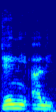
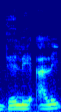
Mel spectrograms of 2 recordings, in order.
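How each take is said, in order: First: The first name's second syllable starts with n. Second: The first name's second syllable starts with l. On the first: The speaker calls it wrong. "I used to pronounce" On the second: The speaker calls it right. "to correct myself to"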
